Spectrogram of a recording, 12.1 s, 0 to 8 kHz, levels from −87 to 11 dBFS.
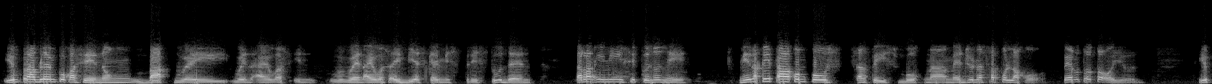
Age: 20-39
